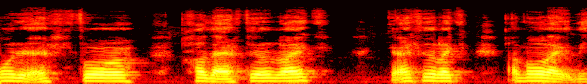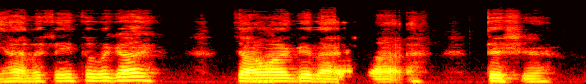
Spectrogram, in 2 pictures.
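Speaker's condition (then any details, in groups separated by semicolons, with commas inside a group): Cerebral palsy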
